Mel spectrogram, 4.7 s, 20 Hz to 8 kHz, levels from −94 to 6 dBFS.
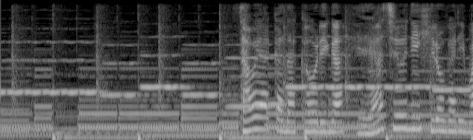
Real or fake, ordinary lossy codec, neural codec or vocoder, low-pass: real; none; none; 7.2 kHz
